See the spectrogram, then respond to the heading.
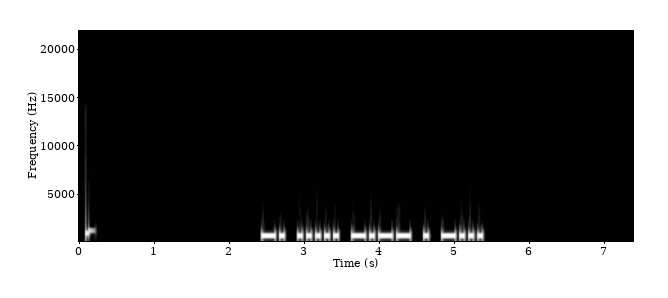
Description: Morse code, heard as a keyed tone, about 21 wpm, 700 Hz. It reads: N5YEB
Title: USA Call Signs - 5 Characters - 20wpm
